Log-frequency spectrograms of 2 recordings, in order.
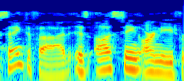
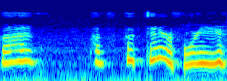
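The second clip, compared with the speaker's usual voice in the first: put-on quivering voice, much higher, quieter; 10 semitones higher, 8 dB quieter than usual. Retelling a phone call, imitating Lauren's quivering voice. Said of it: "a little bit of a quiver in the voice".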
